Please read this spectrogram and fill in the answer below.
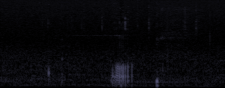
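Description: Near silence: room tone, with a faint brief low sound a little after one second and a soft click shortly after.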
